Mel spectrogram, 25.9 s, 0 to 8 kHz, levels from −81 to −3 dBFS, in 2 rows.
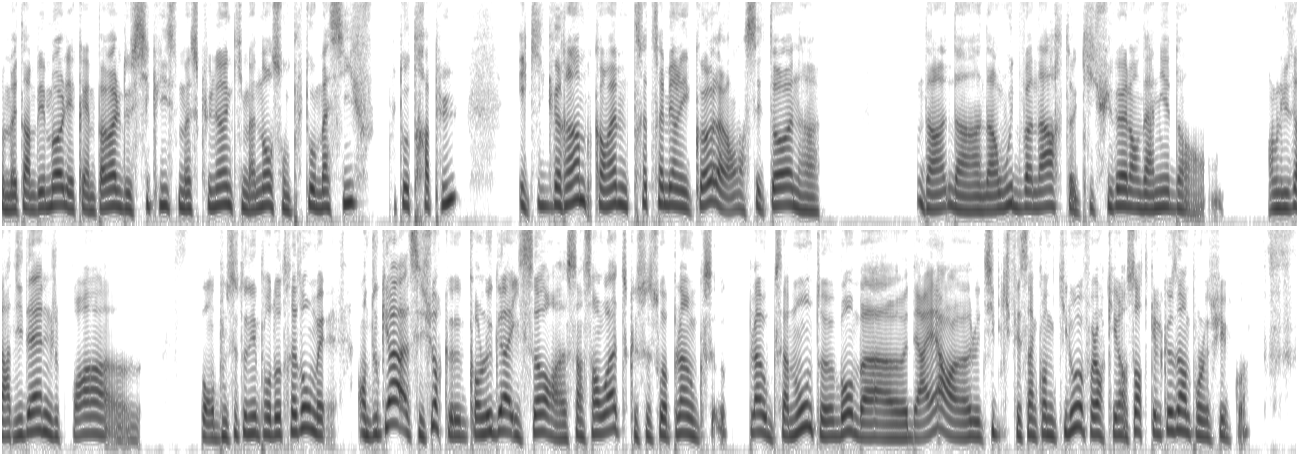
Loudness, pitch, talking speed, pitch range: -28 LUFS, 175 Hz, 230 wpm, 160-195 Hz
